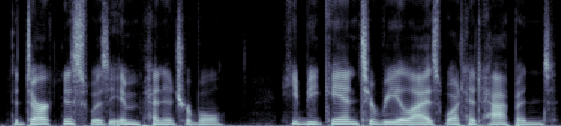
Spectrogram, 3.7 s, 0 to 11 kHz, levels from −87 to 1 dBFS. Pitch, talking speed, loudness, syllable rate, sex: 175 Hz, 175 wpm, -19 LUFS, 6.5 syllables/s, female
